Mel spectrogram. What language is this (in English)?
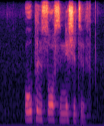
Southern Sotho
